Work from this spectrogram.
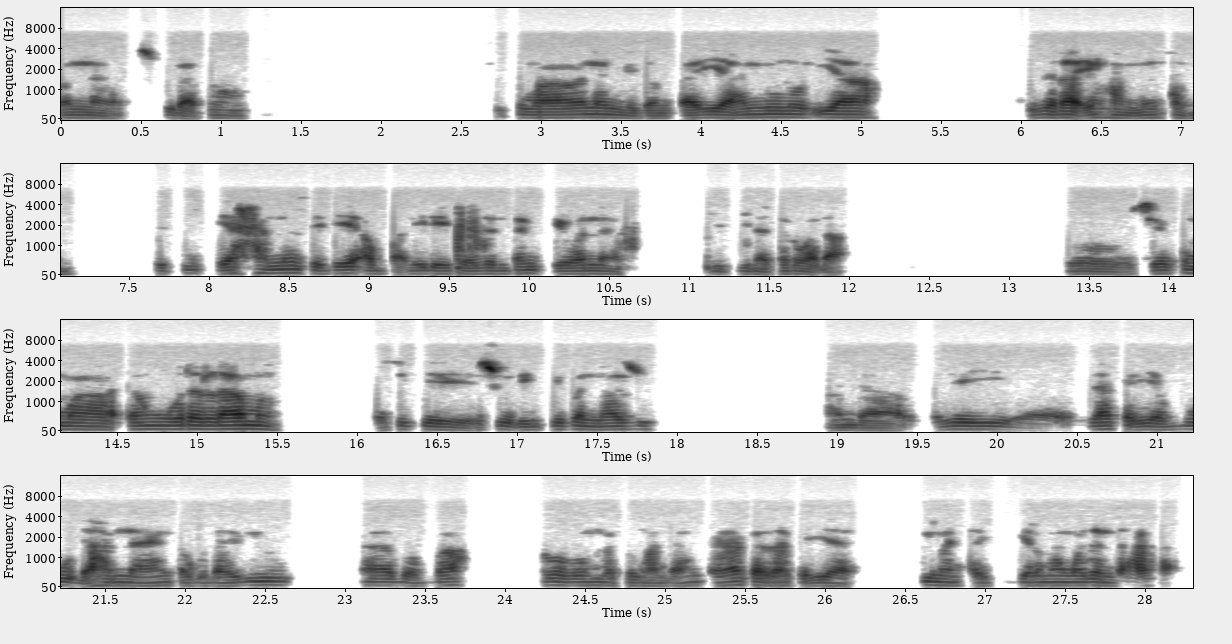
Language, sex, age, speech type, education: Hausa, male, 15-29, spontaneous, tertiary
